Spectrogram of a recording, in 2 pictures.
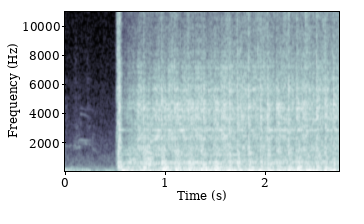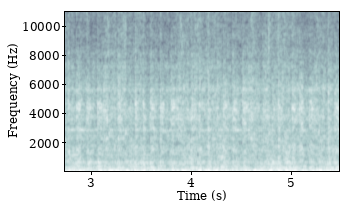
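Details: Neglected 1988 Four Winns 16' bowrider engine, first start attempt: it catches with a sudden bang and runs loud and rough only on fuel poured into the carb, so the fuel delivery problem remains.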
